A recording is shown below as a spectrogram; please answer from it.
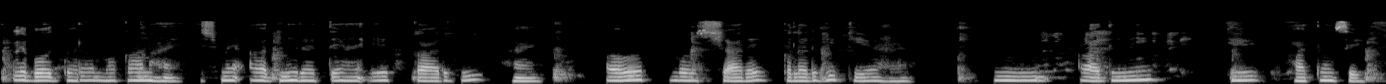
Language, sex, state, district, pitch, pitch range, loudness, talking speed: Hindi, female, Bihar, Kishanganj, 180 Hz, 165-190 Hz, -20 LUFS, 115 wpm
